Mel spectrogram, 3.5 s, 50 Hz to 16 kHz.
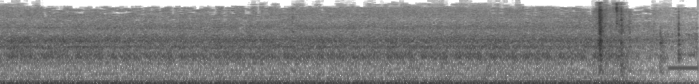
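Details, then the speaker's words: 2005 GMC Sierra 2500HD that was dead and wouldn't start, fired right up after battery swap: deep, even rumble with a smooth steady beat, no misses or knocks; normal idle, no warning lights, charging over 14 volts. "There you go, fired right up. No check engine lights, no battery lights, and we've got over 14 volts."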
